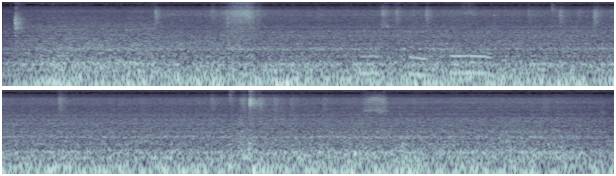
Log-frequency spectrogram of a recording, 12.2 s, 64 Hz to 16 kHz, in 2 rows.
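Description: The KA Gumarang passenger train, KA 164, runs along the track in Indonesia. A loud, continuous rumble of wheels and carriage fills the whole stretch, broken by a few faint high squeals.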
